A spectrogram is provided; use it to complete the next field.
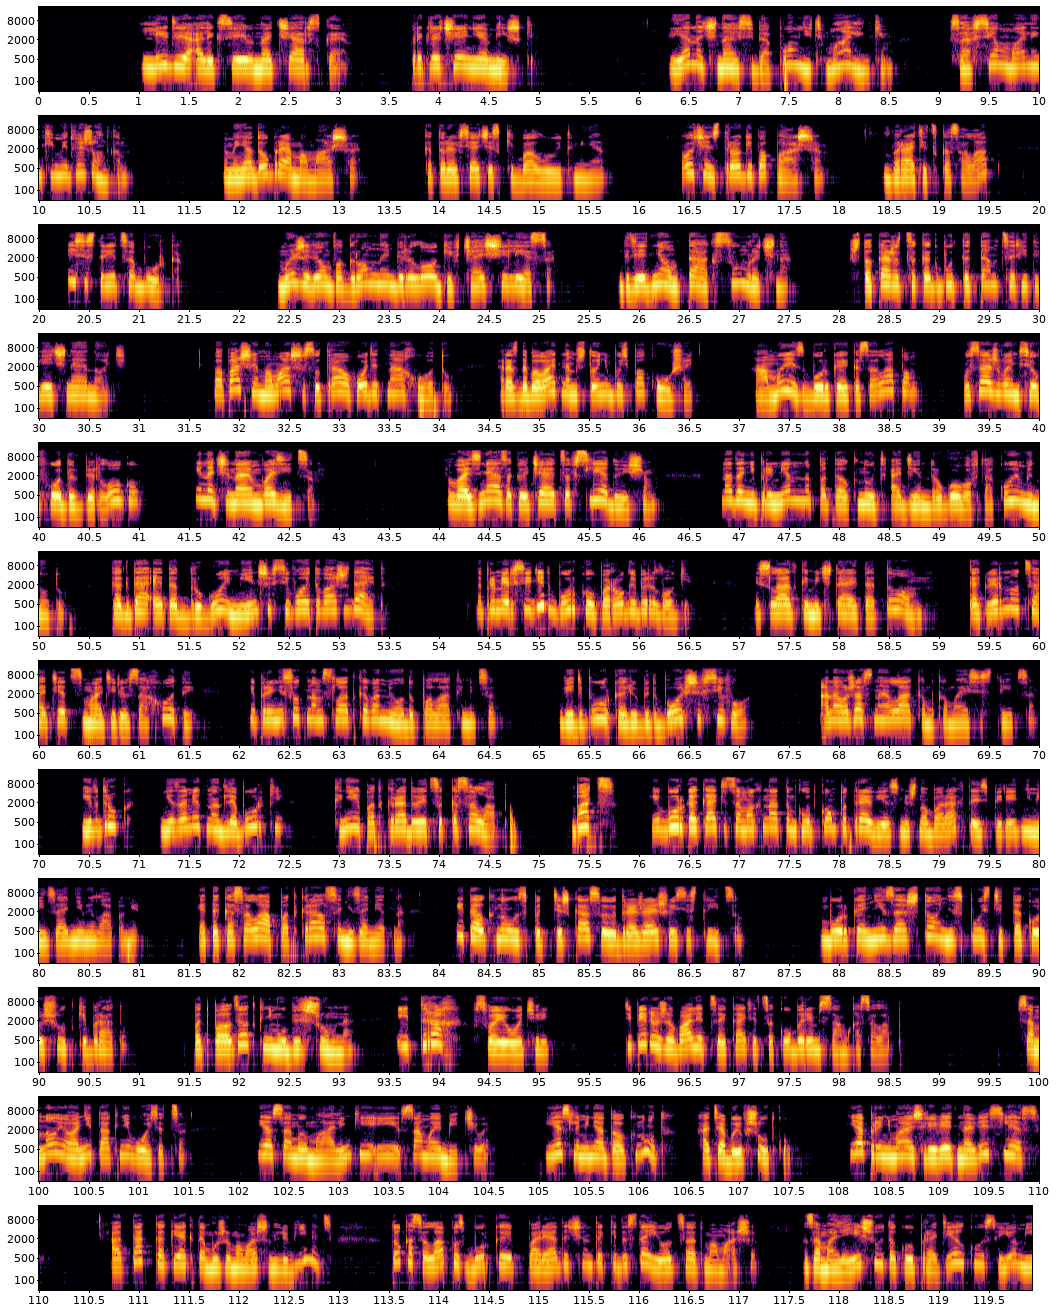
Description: Аудиокнига Приключения Мишки | Библиотека аудиокниг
